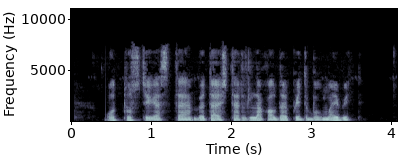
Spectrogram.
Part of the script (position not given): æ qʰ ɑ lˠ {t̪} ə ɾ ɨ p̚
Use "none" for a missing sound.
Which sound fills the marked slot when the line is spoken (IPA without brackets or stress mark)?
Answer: d̪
